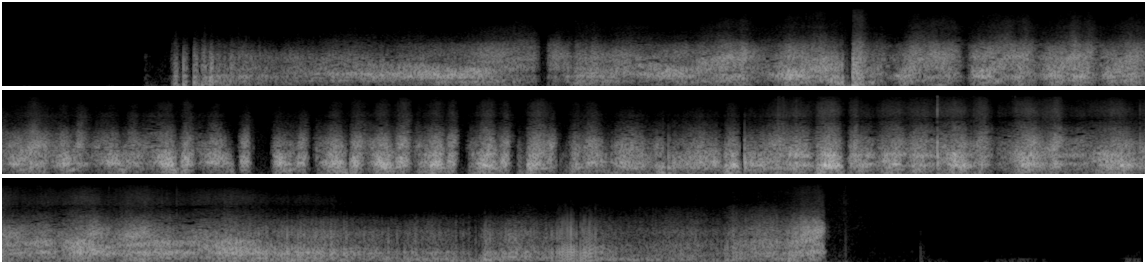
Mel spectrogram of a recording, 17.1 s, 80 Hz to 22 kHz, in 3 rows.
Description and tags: Foam Microphone Wind Screen 01
ASMR, foam, handling, pulling, scrape, scraping, scratch, scratching, touching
